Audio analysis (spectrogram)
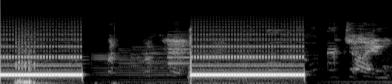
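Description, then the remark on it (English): A phone rings loudly with two steady electronic tone bursts, each about a second long, separated by a short pause filled with faint murmuring voices. “Oh, who's ringing? That's me.”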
